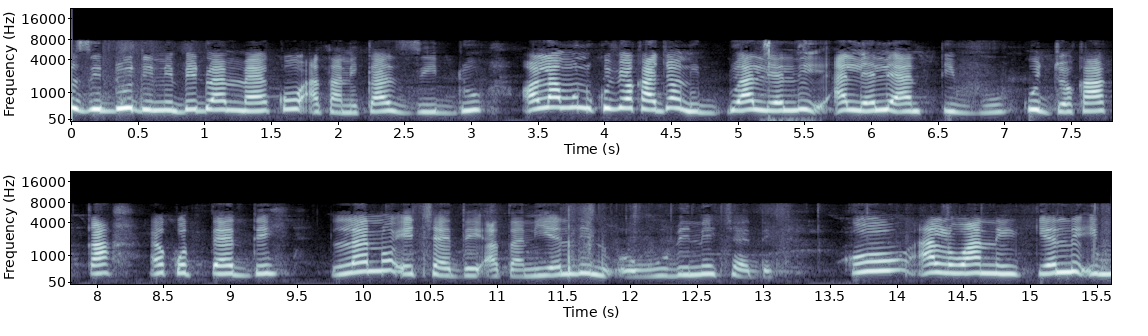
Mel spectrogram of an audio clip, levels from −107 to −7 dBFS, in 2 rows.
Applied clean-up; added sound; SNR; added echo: none; Scissors; 18 dB; none.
